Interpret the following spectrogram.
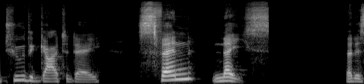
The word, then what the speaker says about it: Nys: I will talk about the sport later, but first I want to introduce you to the guy today, Sven Nys. That is spelled N-Y-S, Sven Nys.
